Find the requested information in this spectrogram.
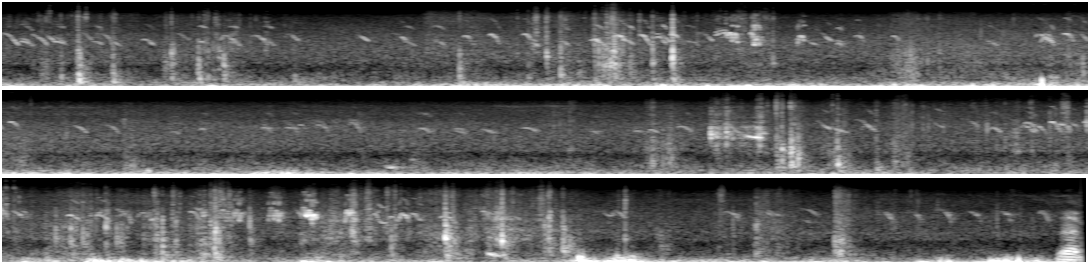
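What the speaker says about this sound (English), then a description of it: "Time to put the chicks in the coop." Young egg-laying chickens cluck and chirp in a new coop, a busy mix of soft clucks and sharper calls with occasional bumps and rustles, fairly close and without speech.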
